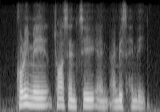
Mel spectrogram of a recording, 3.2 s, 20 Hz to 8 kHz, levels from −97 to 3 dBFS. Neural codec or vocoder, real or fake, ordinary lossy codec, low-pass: codec, 16 kHz in and 24 kHz out, 1 kbps, XY-Tokenizer; fake; Opus, 24 kbps; 7.2 kHz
